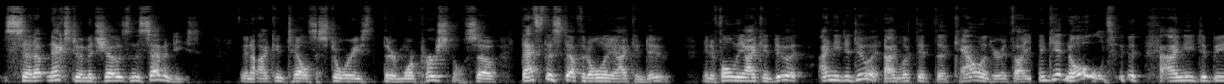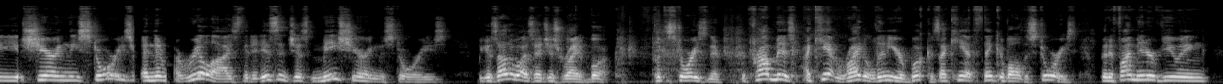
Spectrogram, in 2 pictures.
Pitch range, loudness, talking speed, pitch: 145-195 Hz, -16 LUFS, 250 wpm, 170 Hz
